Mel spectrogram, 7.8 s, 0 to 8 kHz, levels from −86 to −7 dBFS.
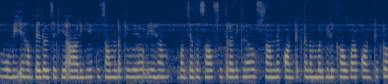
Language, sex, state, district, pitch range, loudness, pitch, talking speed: Hindi, female, Bihar, Darbhanga, 245-255 Hz, -37 LUFS, 250 Hz, 265 wpm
